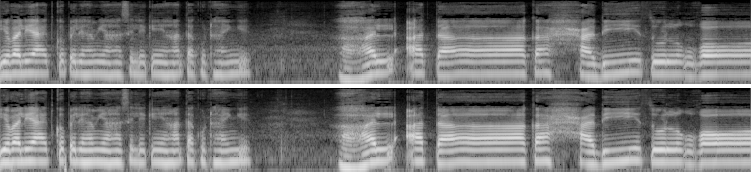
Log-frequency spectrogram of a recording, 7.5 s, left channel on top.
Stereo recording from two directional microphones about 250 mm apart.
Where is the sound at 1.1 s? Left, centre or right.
Centre.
